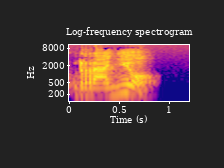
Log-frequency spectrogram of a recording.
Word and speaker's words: Rañó: El club Rañó, r a N o con acento en la O, rarísimo también.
